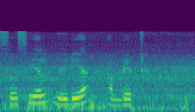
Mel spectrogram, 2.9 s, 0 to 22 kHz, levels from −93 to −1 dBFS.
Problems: constant background noise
